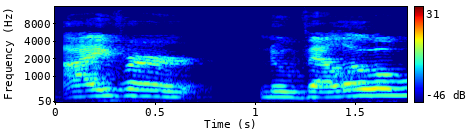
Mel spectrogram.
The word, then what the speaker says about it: Ivor Novello: Well, he won, and I'm not going to be able to say this right, the Ivor Novello Award. Is that how you say that? – Yes.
